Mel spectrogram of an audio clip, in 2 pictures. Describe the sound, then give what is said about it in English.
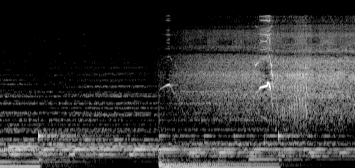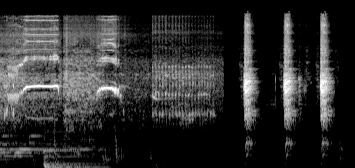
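Dogs let out a series of high, squeaky chirps over a steady musical backdrop, then three sharp, loud barks come in quick succession near the end. “definitely a lot of chirping noises. Yeah. And then, of course, a, a bark there at the end”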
